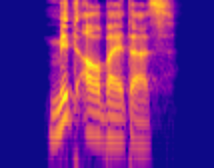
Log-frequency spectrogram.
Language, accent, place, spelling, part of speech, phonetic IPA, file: German, Germany, Berlin, Mitarbeiters, noun, [ˈmɪtʔaʁˌbaɪ̯tɐs], De-Mitarbeiters.ogg
- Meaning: genitive singular of Mitarbeiter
